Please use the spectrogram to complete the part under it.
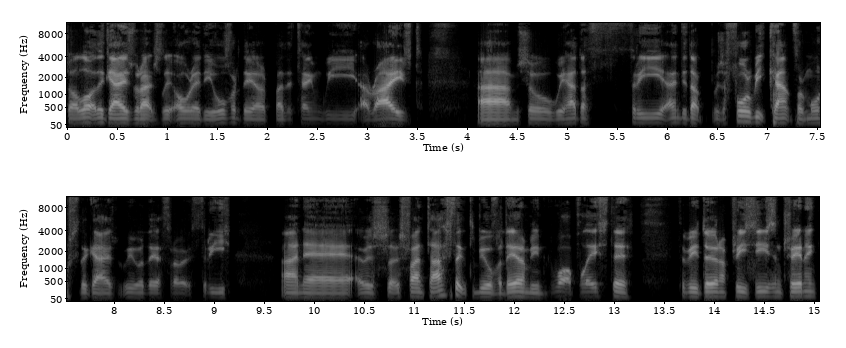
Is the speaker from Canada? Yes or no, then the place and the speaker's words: no; Scotland, United Kingdom; now in Los Angeles, United States; I'm from Scotland and played most of my career at the Glasgow Warriors. I'm now playing at the LA Giltinis, and 27 years old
